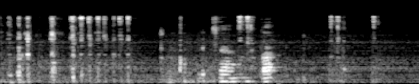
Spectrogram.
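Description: Computer keyboard and mouse clicks: a quick, irregular run of clicks in the first second and a half, then a few scattered ones.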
